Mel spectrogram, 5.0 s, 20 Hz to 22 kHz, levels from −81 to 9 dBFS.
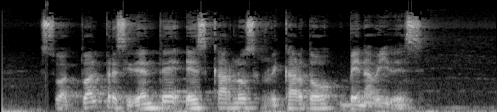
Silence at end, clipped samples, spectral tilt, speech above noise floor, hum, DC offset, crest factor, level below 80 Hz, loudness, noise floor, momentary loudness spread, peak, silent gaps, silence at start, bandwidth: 0 s; under 0.1%; -4.5 dB/octave; 20 dB; none; under 0.1%; 14 dB; -36 dBFS; -13 LUFS; -34 dBFS; 5 LU; 0 dBFS; none; 0 s; 16.5 kHz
